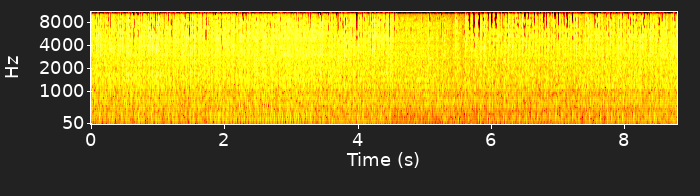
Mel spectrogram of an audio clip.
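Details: Dnepr twin motorcycle cold-started by kick after a six-count tickle of the carburetor and a slightly opened throttle catches and settles into a loping idle of about four beats a second, no knocking; healthy cold start.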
